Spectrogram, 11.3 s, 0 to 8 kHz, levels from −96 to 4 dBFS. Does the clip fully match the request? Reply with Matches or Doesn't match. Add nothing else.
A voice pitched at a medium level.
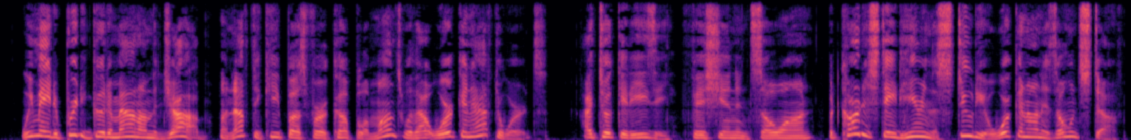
Doesn't match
